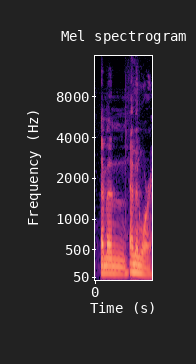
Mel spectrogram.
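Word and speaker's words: Emmanwori: I think I see him, it's pronounced Immanwori. I can never get that right. Immanwori, I'd have him with a sack and interception in this game.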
